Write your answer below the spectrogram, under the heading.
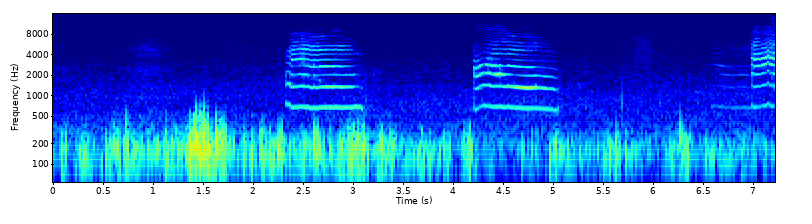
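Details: Friendly domestic cat being fed by a neighbour while its owners are away; three long, loud harmonic meows, each nearly a second, spaced about two seconds apart, with soft handling noises and low rustling between them.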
